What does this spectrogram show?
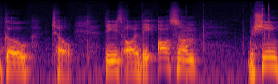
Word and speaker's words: Gotoh: because i'm an idiot and last video i pronounced it ghost that's not how you pronounce it it's pronounced go toe these are the awesome machine tuners who originally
